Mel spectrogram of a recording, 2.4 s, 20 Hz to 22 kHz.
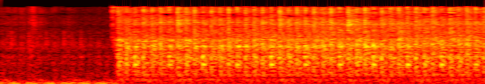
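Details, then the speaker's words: Isuzu Panther diesel that had 15 bar compression, cold start after new rings: after a brief change it settles into an even, steady idle clatter with no misses; smoother and crisper than before the repair. "seperti ini sudah hilang ya tidak seperti kemarin Kelihatannya sudah lebih halus lebih renyah"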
